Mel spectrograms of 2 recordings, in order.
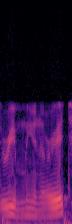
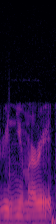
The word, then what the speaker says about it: remunerate: they significantly remunerate, and the word is remunerate rather than remunerate, as I heard a lot of people saying, is spelled with an R-E-M, remunerate.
